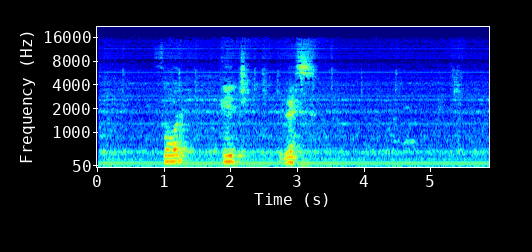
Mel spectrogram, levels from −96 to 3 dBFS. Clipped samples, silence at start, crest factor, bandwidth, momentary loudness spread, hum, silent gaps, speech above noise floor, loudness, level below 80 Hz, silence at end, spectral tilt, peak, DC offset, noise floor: under 0.1%; 0.05 s; 22 dB; 16 kHz; 23 LU; none; none; 23 dB; -29 LUFS; -56 dBFS; 0 s; -5.5 dB/octave; -12 dBFS; under 0.1%; -50 dBFS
